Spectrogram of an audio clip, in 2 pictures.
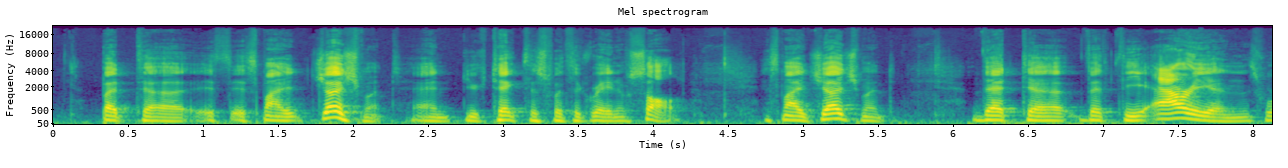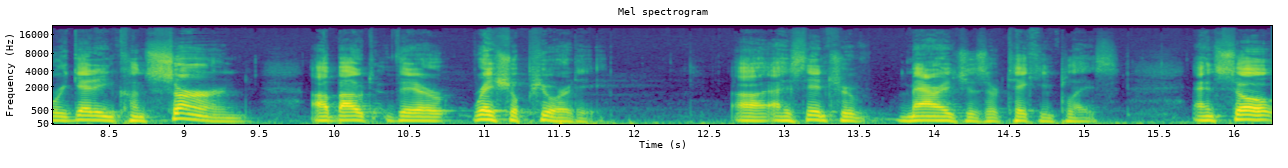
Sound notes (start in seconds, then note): none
